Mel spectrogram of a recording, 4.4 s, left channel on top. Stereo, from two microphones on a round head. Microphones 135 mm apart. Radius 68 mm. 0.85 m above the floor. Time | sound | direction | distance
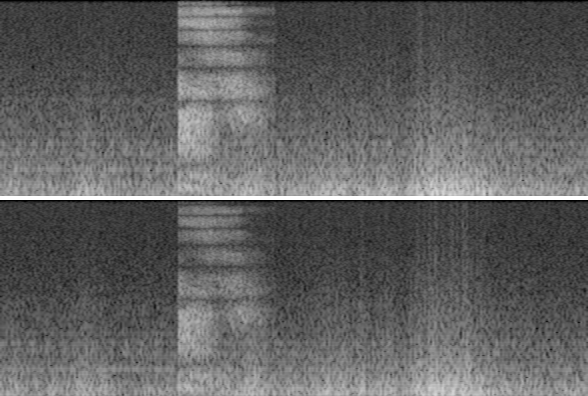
1.3 | a gunshot | 45° left (ahead or behind) | ?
